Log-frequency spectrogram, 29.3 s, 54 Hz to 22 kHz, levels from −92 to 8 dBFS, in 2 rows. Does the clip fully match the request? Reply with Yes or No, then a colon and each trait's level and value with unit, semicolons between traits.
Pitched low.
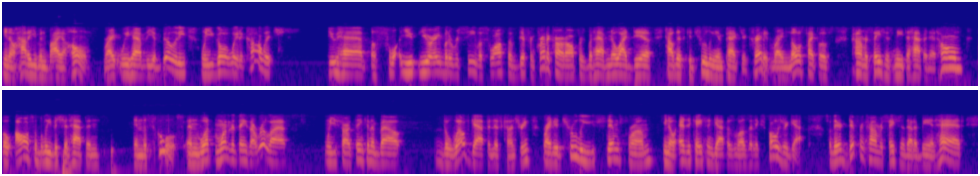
Yes: low, 130 Hz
